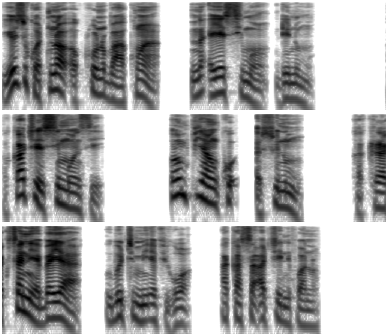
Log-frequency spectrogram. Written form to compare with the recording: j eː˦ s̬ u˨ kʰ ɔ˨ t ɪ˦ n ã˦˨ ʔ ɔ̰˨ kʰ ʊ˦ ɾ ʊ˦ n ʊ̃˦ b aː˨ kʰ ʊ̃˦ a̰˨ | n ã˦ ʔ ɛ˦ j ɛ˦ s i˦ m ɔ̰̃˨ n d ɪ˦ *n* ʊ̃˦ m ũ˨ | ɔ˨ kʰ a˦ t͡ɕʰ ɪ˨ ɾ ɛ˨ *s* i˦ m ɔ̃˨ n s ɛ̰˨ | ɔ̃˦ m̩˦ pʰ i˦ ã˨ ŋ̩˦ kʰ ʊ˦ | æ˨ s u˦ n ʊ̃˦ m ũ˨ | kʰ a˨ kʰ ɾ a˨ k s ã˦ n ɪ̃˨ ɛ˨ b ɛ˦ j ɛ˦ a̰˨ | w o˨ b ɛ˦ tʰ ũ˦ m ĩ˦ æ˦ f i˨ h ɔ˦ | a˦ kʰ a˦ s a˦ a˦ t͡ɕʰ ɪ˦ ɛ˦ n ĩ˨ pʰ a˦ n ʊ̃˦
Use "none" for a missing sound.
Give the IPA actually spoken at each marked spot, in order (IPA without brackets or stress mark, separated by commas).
n, s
